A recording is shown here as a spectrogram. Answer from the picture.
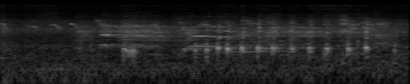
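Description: Backyard chickens clucking, with a quick run of short clucks from about two seconds in and faint high chirps.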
